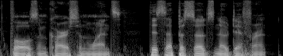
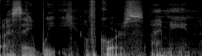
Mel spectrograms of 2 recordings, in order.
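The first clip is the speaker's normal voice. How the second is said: whispered aside; 5 semitones lower, 13 dB quieter than usual. Real, not acted.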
